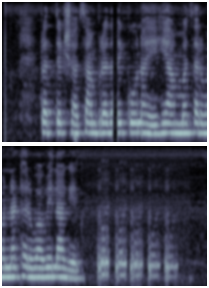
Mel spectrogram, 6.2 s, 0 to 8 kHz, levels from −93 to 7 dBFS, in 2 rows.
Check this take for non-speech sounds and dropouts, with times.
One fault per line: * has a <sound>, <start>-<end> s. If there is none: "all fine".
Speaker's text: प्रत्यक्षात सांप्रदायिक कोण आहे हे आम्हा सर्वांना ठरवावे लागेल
* has a dropout, 1.7-1.7 s
* has a laugh, 4.5-5.7 s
